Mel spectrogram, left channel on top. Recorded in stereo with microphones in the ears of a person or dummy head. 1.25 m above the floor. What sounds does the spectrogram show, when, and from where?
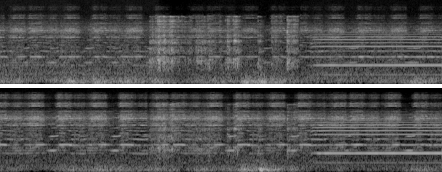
1.5 s cutlery clinking: 25° left (ahead or behind)
3.1 s a violin: 30° right (ahead or behind)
